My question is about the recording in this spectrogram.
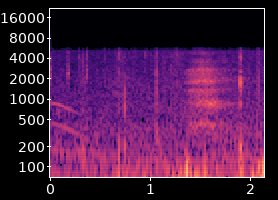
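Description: A short breathy sniff about halfway through, with a few faint sharp knocks and low thuds around it.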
